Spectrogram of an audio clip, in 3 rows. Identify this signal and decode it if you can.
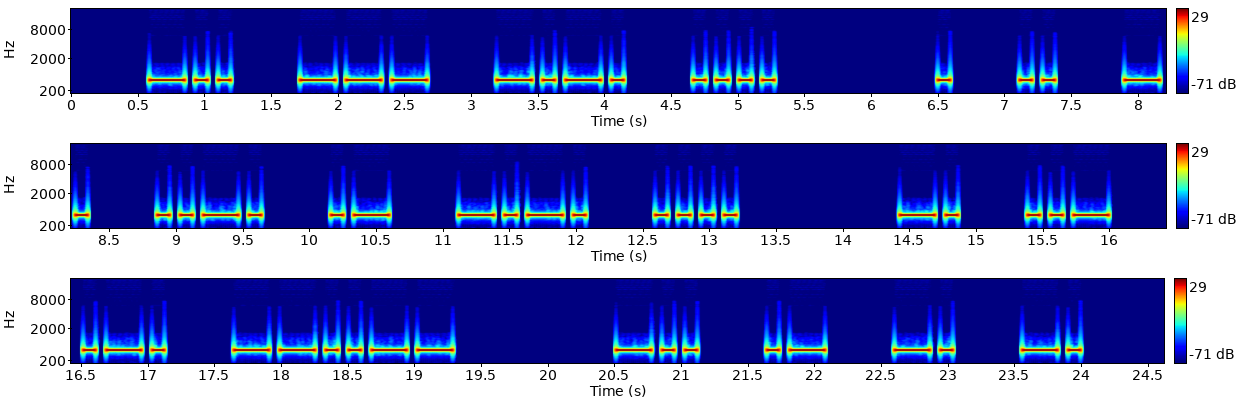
Morse code, heard as a keyed tone, about 14 wpm, spaced as for 10 wpm, 700 Hz. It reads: DOCH EINFACH NUR, DANN
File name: Morsekurs / Witze / Witz 01. September 2020, 50 F70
